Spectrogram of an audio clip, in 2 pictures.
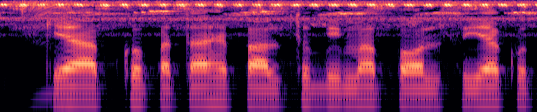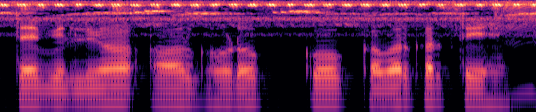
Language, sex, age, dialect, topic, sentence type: Hindi, male, 18-24, Kanauji Braj Bhasha, banking, statement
